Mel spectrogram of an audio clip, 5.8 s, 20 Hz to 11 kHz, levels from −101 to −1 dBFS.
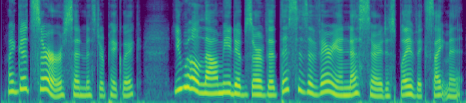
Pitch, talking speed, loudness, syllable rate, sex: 240 Hz, 215 wpm, -17 LUFS, 6.5 syllables/s, female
